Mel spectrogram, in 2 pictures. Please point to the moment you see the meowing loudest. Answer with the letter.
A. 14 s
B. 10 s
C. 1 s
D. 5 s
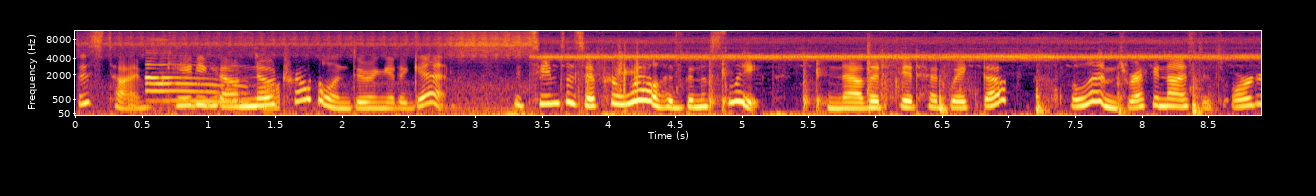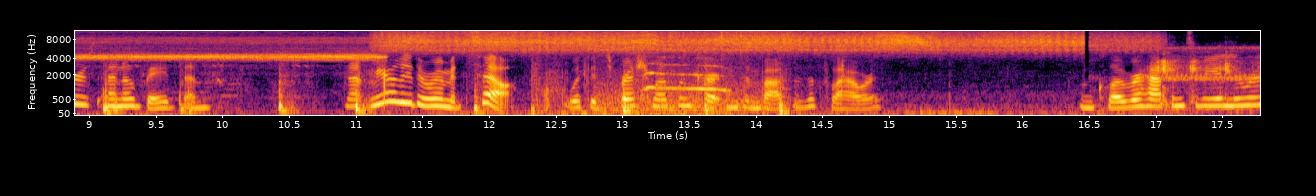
C.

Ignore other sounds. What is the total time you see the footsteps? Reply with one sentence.
You can hear the footsteps for 10 seconds altogether.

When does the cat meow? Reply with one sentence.
You can hear the meowing from 0.5 to 1.6 s and from 12.8 to 14.2 s.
